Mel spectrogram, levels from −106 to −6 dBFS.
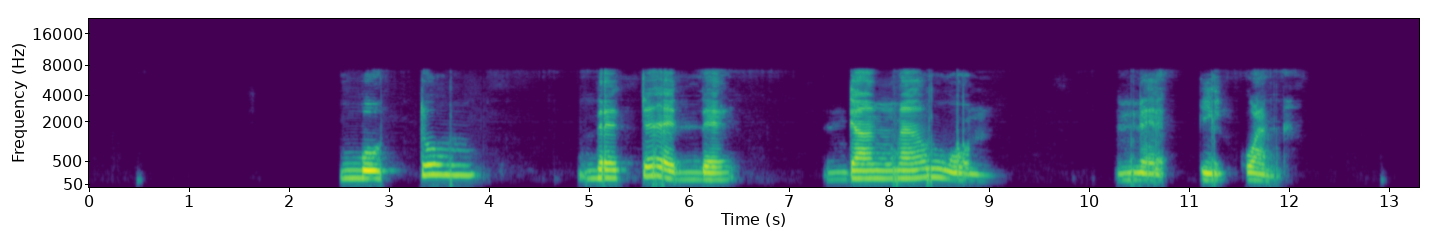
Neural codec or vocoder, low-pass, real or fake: codec, 44.1 kHz, 3.4 kbps, Pupu-Codec; 7.2 kHz; fake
